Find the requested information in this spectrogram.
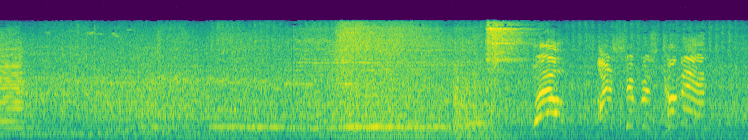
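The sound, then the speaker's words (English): A large red transport truck approaches down a street, its engine rumble swelling steadily louder, with a sustained horn-like tone in the middle, followed by voices talking. “A large red transport truck approaches down the street.”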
